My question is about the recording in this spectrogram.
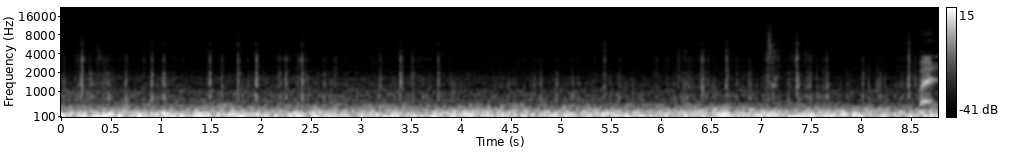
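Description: Car driving on a city street, heard inside the cabin: a steady low rumble of engine and tyre noise, with frequent light clicks and rattles throughout.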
